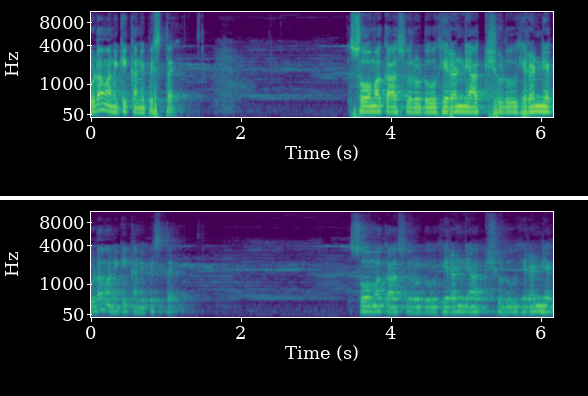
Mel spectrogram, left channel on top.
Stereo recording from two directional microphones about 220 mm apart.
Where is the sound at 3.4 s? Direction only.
50° left (ahead or behind).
